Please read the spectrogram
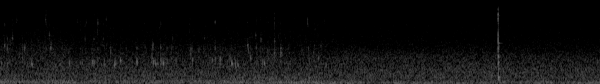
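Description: Faint trickle of water: small scattered drips and bubbling blips over a steady soft hiss, busiest in the first half. One sharp click about five seconds in.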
